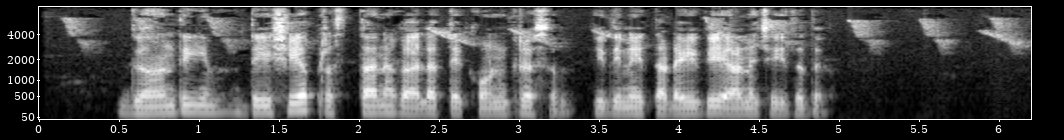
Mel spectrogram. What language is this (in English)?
Malayalam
